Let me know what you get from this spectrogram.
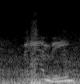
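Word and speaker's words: Bambee: an average of seventy thousand dollars a year bambi you spell it b-a-m-b-e-e was created specifically for small business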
